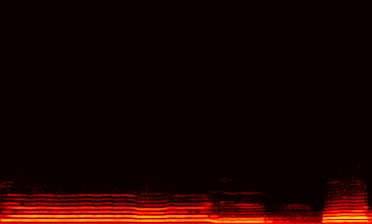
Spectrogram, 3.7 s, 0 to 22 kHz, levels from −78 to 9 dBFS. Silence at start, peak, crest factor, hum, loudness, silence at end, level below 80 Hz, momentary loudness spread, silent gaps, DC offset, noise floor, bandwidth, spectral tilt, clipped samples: 0 s; -10 dBFS; 14 dB; none; -24 LUFS; 0 s; -50 dBFS; 7 LU; none; under 0.1%; -48 dBFS; 4.8 kHz; -8 dB/octave; under 0.1%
